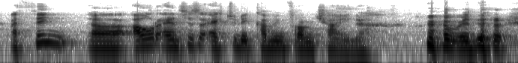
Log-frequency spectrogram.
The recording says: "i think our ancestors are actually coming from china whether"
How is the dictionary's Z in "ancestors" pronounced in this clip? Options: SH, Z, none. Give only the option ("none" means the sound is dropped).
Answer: none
